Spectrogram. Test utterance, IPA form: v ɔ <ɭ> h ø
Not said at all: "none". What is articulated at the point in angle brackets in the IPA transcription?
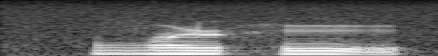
ɭ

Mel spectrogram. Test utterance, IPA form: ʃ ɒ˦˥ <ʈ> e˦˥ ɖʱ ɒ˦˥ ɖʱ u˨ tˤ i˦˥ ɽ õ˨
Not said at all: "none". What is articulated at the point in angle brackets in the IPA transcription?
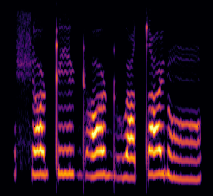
ʈ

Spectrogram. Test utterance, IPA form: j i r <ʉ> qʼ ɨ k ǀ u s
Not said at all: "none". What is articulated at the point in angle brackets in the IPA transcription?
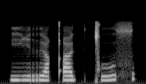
ɨ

